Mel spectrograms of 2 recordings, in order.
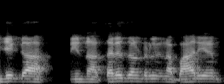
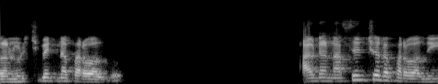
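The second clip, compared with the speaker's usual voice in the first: usual speaking voice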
